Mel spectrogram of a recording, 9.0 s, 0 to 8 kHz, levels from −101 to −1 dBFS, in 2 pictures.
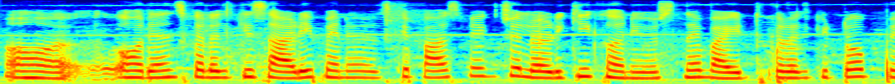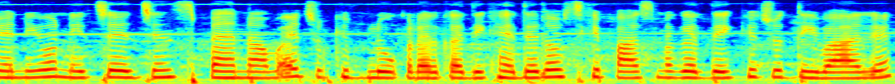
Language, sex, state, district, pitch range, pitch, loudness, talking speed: Hindi, female, Uttar Pradesh, Budaun, 225-250 Hz, 235 Hz, -14 LUFS, 310 wpm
